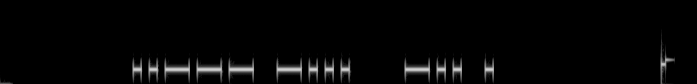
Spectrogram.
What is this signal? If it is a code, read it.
Morse code, heard as a keyed tone, about 15 wpm, 700 Hz. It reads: 2B DE
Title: Field Day Exchanges Encore - 15wpm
